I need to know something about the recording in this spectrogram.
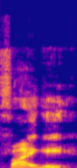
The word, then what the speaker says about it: Feige: determined and that's a Kevin how do you pronounce his name I was looking up JD Dillard Uh Kevin feige feige okay so Kevin feige is also getting his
